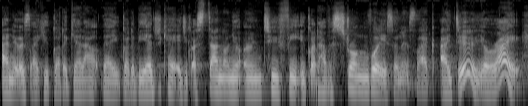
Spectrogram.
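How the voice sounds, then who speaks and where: Rumbling low and warm, this woman talks fast as a guest on a relaxed panel. She's a well-being coach in her forties who considers her words, often restating her points as she hunts for the right phrasing.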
